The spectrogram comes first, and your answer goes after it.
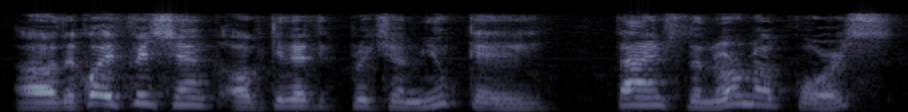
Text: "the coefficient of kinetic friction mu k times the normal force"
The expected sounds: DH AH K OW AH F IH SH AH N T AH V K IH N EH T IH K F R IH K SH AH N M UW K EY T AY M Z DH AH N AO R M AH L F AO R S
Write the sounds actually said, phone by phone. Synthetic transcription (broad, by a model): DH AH K OW AH F IH SH AH N T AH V K IH N EH T IH K P R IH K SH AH N M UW K EY T AY M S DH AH N AO R M AH L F AO R S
